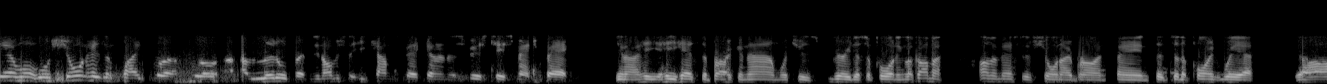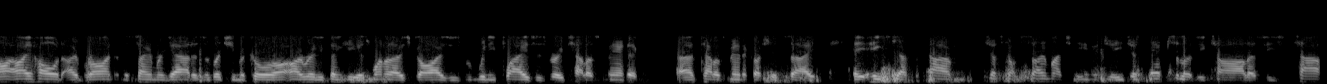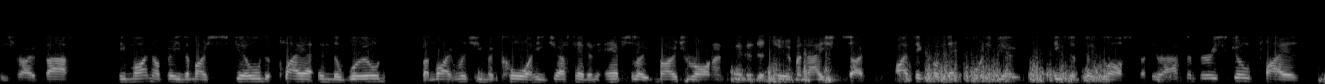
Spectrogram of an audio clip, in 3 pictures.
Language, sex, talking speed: English, male, 225 wpm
